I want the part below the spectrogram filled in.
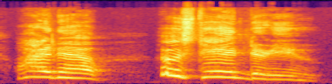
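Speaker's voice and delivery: high castaway voice, perking up slyly; startled slyness. A narrator's reading. Castaway repeating the boy's words, startled and sly. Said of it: "perked up in a kind of startled slyness".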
